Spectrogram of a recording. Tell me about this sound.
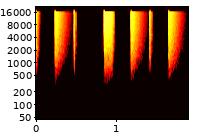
SPS 1 HH Copate
High Hat loop from SPS 1 Machinedrum
drum, hardware, loop, machinedrum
